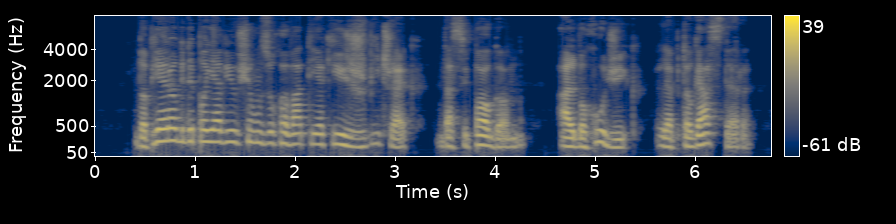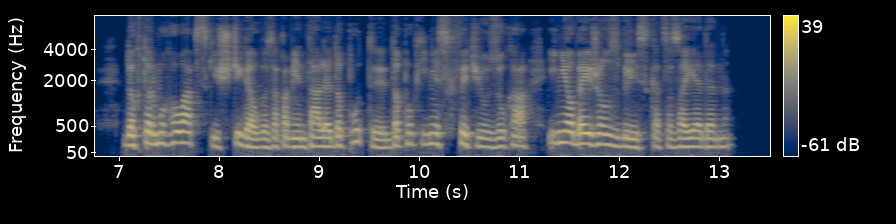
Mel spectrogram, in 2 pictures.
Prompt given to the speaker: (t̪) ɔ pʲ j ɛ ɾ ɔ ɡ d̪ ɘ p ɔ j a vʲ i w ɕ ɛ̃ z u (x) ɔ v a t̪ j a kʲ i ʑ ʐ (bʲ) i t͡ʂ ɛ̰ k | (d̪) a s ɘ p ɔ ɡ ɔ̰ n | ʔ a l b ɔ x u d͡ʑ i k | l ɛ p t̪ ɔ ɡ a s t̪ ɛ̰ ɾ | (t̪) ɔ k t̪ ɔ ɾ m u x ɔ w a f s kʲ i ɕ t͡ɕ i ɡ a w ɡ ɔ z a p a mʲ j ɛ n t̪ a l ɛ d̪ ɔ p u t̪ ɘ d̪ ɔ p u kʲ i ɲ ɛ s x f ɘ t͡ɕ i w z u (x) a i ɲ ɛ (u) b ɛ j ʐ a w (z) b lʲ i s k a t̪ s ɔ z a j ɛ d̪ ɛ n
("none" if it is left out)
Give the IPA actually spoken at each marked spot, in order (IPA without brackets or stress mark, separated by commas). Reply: d̪, x, bʲ, d̪, d̪, x, ɔ, z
